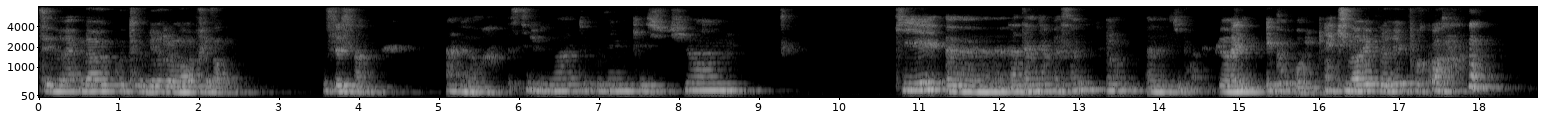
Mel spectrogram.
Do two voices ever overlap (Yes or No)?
No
